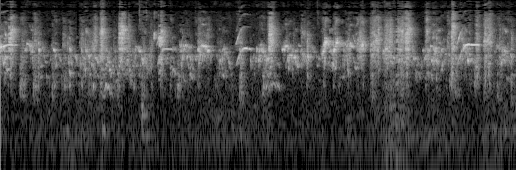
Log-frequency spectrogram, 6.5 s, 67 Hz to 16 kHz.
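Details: Australian pied budgerigar, a new hand-tame bird, recorded 17 February 2023: busy warble of harsh squawky notes, clicks and thin whistles, dense and unbroken across the whole stretch.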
